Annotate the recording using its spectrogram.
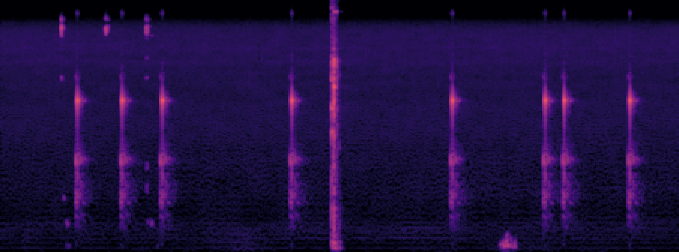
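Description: Short, soft interface chimes sound as menu choices are made, one after another.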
